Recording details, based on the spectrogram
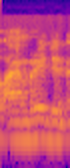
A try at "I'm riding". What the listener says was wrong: So everything was okay except I'm riding, not reading. I'm riding.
